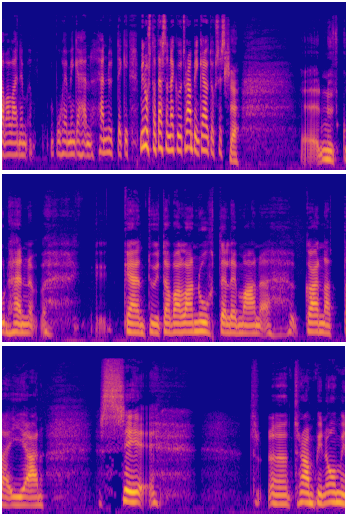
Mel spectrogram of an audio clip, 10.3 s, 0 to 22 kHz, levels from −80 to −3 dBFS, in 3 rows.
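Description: From the start to 2.23 s, a section at the wrong speed plays at double speed, likely from being fitted to the wrong clock. The speech sounds hurried and chipmunk-high, roughly ten semitones up. Unlike a pure pitch shift, tempo and pitch rise together.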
